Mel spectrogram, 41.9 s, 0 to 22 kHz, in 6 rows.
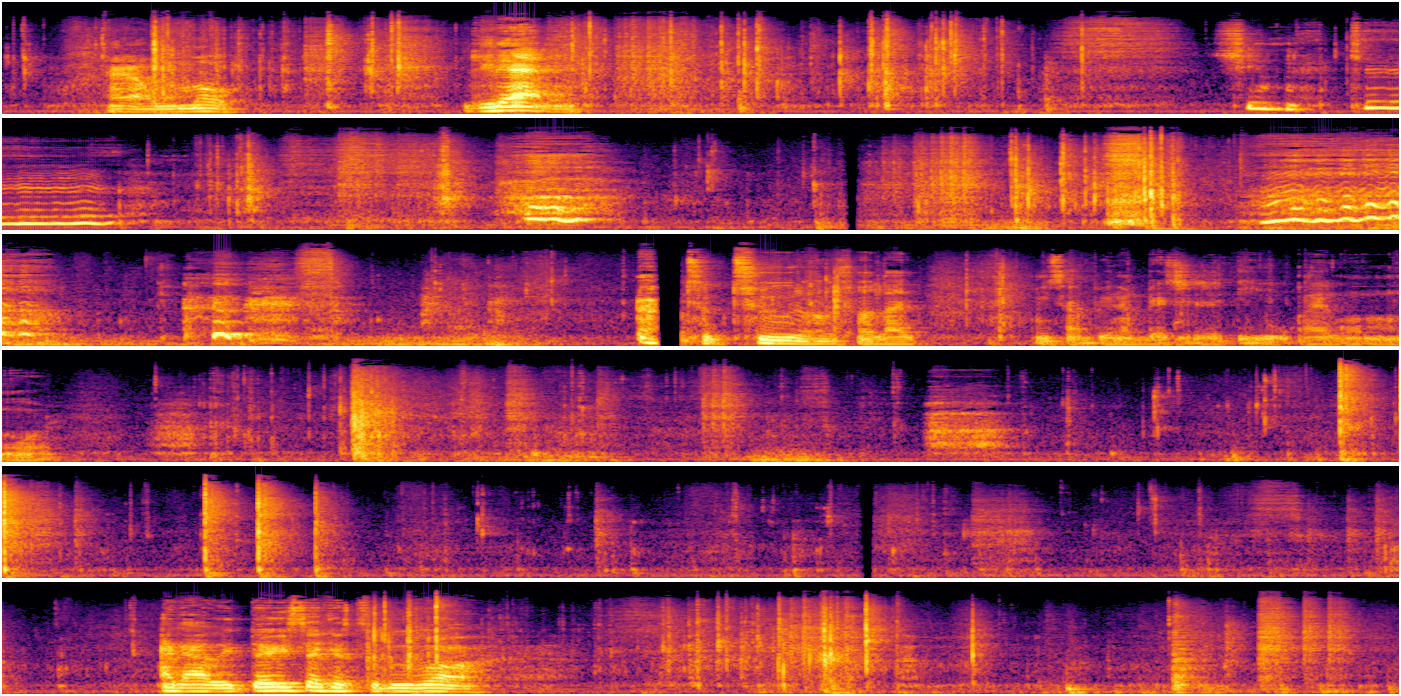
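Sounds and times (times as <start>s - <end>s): person chewing crunchy peanut: 10.3s - 13.2s, 21.7s - 22.8s, 25.4s - 28.8s, 29.9s - 34.1s.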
